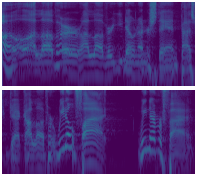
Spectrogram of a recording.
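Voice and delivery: low, smitten fiancé impression; low-voiced mock gushing over his girl; lovestruck fiancé. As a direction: play a besotted young man pleading with his pastor. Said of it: "they start talking about the, the girl".

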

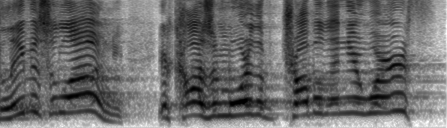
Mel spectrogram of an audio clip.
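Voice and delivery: high, scornful whine; mock the leader with a sneering whine; sarcastic. Israelites telling Moses off, sarcastic high whine. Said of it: "Notice the sarcasm".

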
